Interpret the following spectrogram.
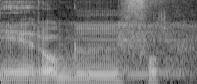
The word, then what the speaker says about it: hieroglifo: Eu tenho hieróglifo e hieroglifo, ambas as escritas possuem um dicionário, possuem uma referência no dicionário.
